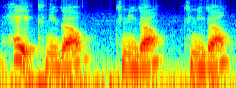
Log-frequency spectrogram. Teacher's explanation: we rarely say can drawn out like that we usually say cn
